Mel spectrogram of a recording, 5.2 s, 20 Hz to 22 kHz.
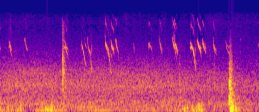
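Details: Group of House Sparrows, Helsinki, Finland, 16 September 2021, including a white-capped individual; brief sharp chirps in quick irregular bursts, a loud knock near the end, constant low traffic-like hum beneath.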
